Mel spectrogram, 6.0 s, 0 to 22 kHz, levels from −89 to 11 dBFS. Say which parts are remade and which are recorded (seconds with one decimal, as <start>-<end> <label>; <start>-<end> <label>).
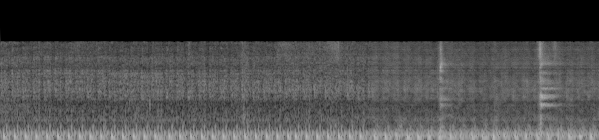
0.0-3.7 recorded; 3.7-6.0 remade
